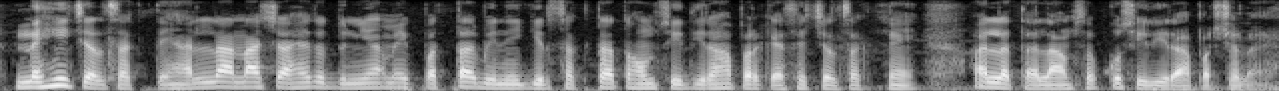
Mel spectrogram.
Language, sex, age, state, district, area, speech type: Urdu, male, 18-30, Uttar Pradesh, Lucknow, urban, spontaneous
